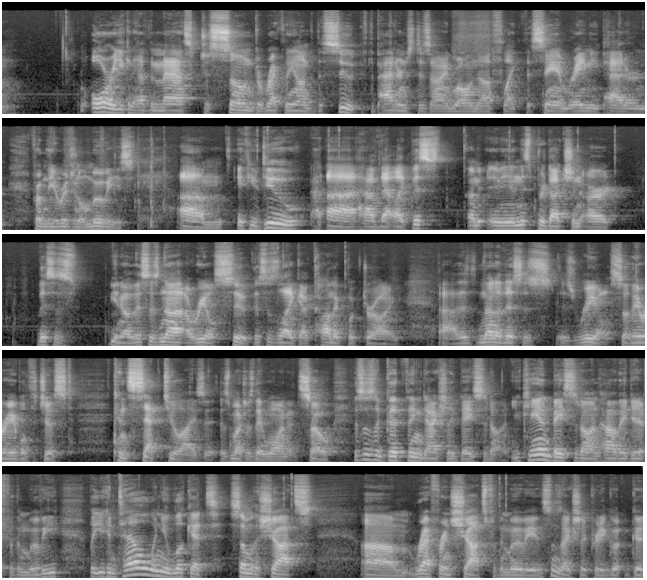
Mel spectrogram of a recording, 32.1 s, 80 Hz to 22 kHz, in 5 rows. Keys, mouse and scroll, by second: 8.6 click, 9.4 click, 10.3 scroll down 1, 10.7 click, 11.5 scroll up 1, 11.8 click, 14.7 scroll down 1, 15.3 click, 28.2 click, 30.3 click, 32.0-32.1 scroll up 2.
